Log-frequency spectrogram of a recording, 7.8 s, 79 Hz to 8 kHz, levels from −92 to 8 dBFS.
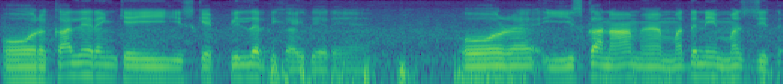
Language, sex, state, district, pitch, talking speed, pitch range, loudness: Hindi, male, Rajasthan, Bikaner, 105 Hz, 120 wpm, 100-110 Hz, -18 LUFS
